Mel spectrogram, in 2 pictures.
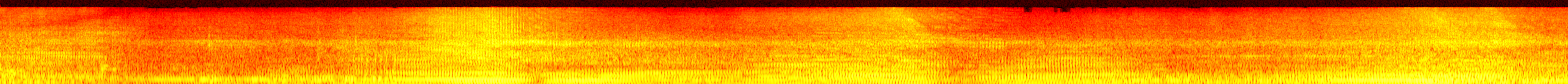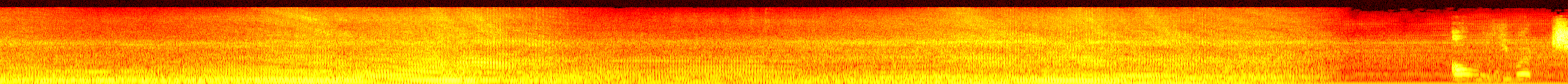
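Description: Racing motorcycle engines roar past, rising and falling in pitch.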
